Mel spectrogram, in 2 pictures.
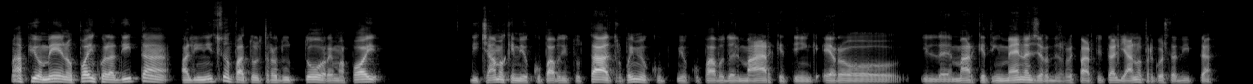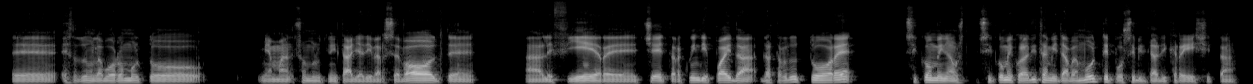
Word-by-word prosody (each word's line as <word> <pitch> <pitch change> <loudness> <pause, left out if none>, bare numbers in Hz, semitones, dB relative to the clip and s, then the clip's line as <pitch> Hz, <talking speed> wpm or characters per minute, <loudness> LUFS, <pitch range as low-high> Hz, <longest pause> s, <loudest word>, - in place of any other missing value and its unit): Ma - - +2
più 145 - +5
o - - +6
meno. 120 -3 +5
Poi 150 +7 +5
in 145 - +3
quella 115 -4 +4
ditta, 135 0 +2
all'inizio 105 - +1
ho - - +2
fatto 110 - +2
il 105 - 0
traduttore 105 0 0
ma 90 0 -3
poi, 115 +1 +4 0.9
diciamo 110 +2 +1
che 100 - -2
mi 90 - +1
occupavo 90 0 -1
di 90 - -4
tutt'altro, - - +5
poi 110 - +1
mi 125 - +3
occupav 105 - -6
mi - - -5
occupavo 90 -1 -3
del 90 -1 -3
marketing, 85 -2 0
ero 85 -5 -2 0.2
il 80 -1 -4
marketing 90 0 -1
manager 100 -1 +3
del 85 -2 -7
reparto - - -2
italiano 100 +1 +1
per - - -7
questa 90 -2 -4
ditta. 90 +2 -6 0.4
Ehm 80 -4 -3
è - - -10
stato 90 +3 -6
un 90 - -3
lavoro 90 +1 -1
molto 80 -4 -2 0.5
mia 80 -2 -6
ma 75 0 -4
sono 85 +1 -6
venuto 80 -2 -7
in - - -3
Italia 75 0 0
diverse 70 -1 -3
volte, 85 -6 +2 0.5
alle 70 0 -2
fiere, 80 -2 +1
eccetera, 80 +4 -2
quindi 100 -2 0
poi 100 0 +3
da 90 - 0
da - - -5
traduttore, 100 +2 +1 0.4
siccome 100 -3 0
in 90 - +1
aus 85 -1 -3
siccome 105 0 -1
in - - -2
quella 90 - +1
ditta 110 -1 0
mi 95 - 0
dava 90 -1 -1
molte 120 +5 +1
possibilità 85 -1 -4
di 80 - -5
crescita, 75 -2 -5
90 Hz, 175 wpm, -25 LUFS, 80-105 Hz, 0.9 s, o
